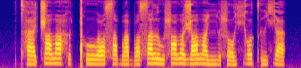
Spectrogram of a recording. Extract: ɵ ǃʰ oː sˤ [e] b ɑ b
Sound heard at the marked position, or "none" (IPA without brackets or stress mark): ɨ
